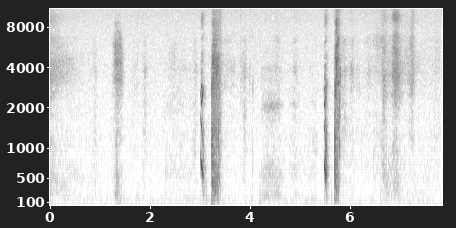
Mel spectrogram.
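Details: Person stifled a sneezing fit after a tickling nose, keeping quiet while sharing a room: two pairs of short, muffled, closed-mouth bursts with quiet breaths between; stifled sneezes.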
